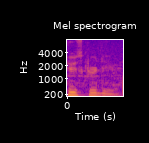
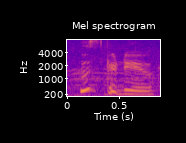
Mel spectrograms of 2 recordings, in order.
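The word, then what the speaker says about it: Hüsker Dü: I think it is pronounced Husker Du. – Okay, so it's Husker Du.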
